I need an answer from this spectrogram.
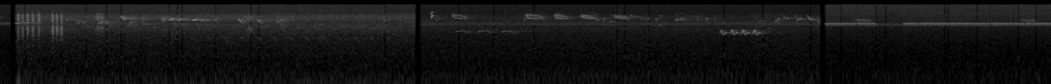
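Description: Wild birds chirping and singing in short high phrases, with a quick trill about ten seconds in, across back-to-back trail-camera recordings that switch abruptly at sudden cuts. For the last few seconds a steady high-pitched whine, broken once, replaces the birds.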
